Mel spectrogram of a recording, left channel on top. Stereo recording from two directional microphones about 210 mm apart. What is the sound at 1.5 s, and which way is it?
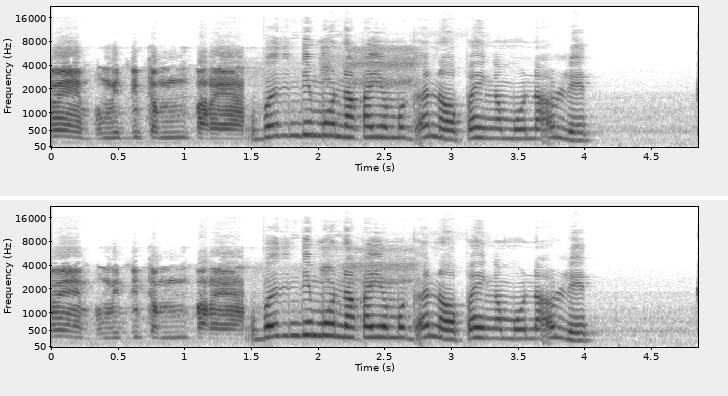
A woman's voice, 10° left (ahead or behind).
